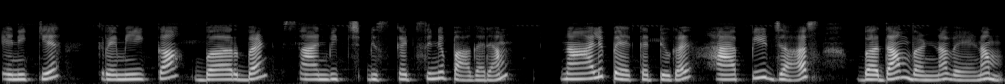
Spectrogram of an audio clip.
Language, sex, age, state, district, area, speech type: Malayalam, female, 18-30, Kerala, Wayanad, rural, read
